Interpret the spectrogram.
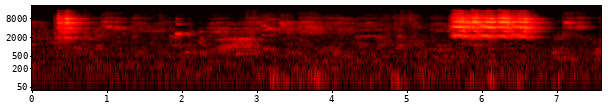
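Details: A Goliath macaw eating green bell pepper gives two harsh, raspy squawks, a short one at the start and a longer, louder one near the end, with quiet human speech between.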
